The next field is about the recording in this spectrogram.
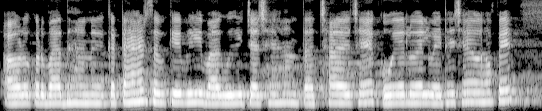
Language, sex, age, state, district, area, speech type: Maithili, female, 30-45, Bihar, Begusarai, rural, spontaneous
